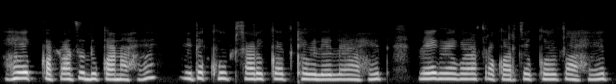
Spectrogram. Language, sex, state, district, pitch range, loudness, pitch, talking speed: Marathi, female, Maharashtra, Washim, 235-265 Hz, -17 LUFS, 250 Hz, 135 wpm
